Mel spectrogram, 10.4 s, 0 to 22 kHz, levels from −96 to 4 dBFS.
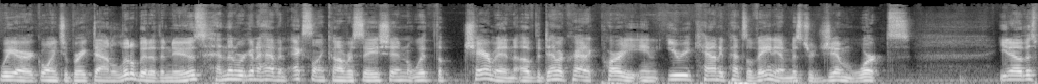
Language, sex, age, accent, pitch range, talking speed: English, male, 20-39, American, 125-150 Hz, 220 wpm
